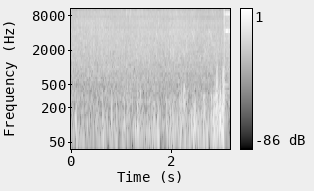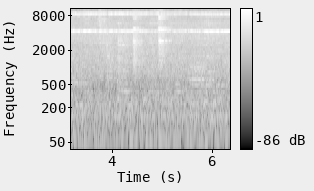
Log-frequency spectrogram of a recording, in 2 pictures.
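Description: Wind buffeting the microphone in gusty low rumbles for about three seconds, then an abrupt change to a quieter steady indoor background with a thin high electrical whine and a low hum.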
